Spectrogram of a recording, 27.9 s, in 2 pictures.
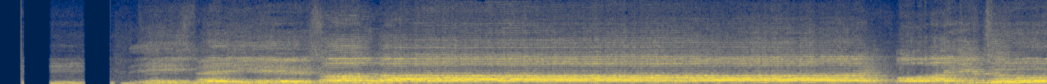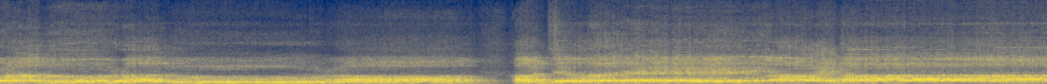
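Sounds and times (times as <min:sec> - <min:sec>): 
demo sung chorus: 0:00.7 - 0:27.9.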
